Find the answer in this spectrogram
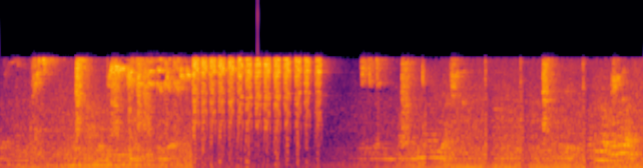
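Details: Melodious song of a blue cucak keling: varied chirps, then a long rattling series of quick even pulses for nearly three seconds, a brief pause, and more scattered chirps.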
